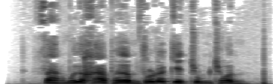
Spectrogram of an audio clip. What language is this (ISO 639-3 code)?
tha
